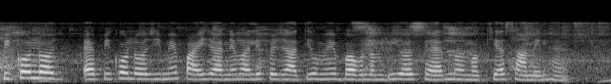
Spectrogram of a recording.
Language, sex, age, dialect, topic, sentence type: Hindi, female, 31-35, Kanauji Braj Bhasha, agriculture, statement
